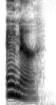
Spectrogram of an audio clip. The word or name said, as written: inner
